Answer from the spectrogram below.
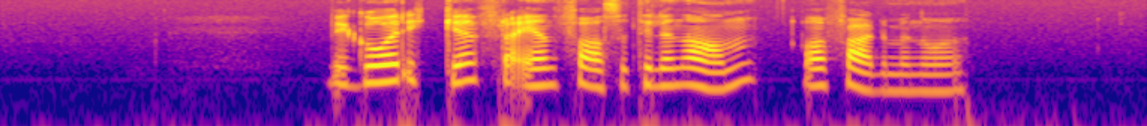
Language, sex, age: Norwegian, female, 26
